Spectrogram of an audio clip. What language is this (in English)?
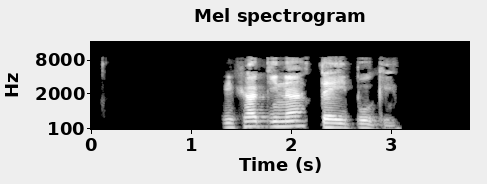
South Ucayali Ashéninka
